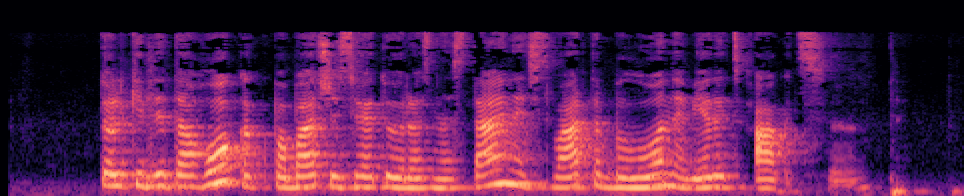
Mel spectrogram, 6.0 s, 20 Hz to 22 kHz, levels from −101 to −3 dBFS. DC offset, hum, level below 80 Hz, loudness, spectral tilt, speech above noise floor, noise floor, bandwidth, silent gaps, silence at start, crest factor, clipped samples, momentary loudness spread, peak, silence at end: under 0.1%; none; -52 dBFS; -20 LUFS; -5.5 dB/octave; 41 dB; -61 dBFS; 11.5 kHz; none; 0.65 s; 18 dB; under 0.1%; 18 LU; -2 dBFS; 0.05 s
